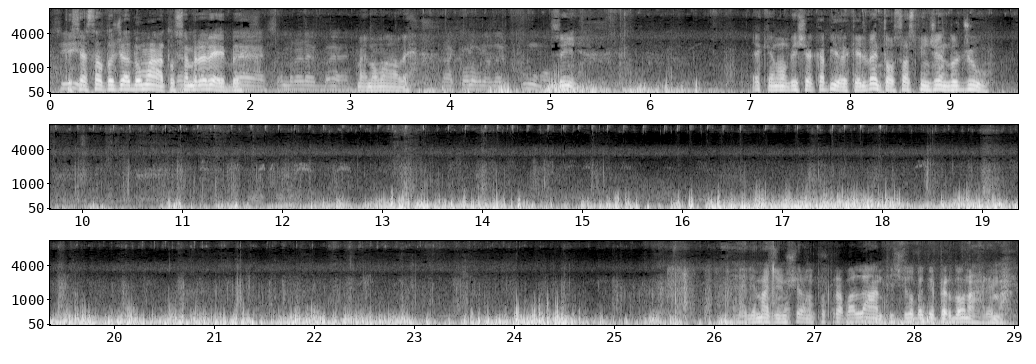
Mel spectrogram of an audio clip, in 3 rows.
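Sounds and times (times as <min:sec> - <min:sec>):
footsteps on dirt track: 0:00.0 - 0:29.0
wind buffeting microphone: 0:00.0 - 0:29.0.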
